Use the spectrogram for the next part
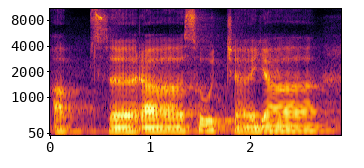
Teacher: Apsara, ra is middle pitch, and su is higher pitch.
